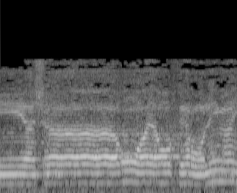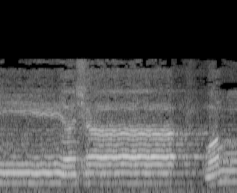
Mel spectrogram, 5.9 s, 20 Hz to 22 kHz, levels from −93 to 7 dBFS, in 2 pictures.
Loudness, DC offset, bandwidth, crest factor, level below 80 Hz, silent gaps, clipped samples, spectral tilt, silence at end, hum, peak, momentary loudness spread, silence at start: -20 LUFS; 0.2%; 7.2 kHz; 12 dB; -54 dBFS; none; under 0.1%; -2.5 dB/octave; 0 s; none; -8 dBFS; 6 LU; 0 s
